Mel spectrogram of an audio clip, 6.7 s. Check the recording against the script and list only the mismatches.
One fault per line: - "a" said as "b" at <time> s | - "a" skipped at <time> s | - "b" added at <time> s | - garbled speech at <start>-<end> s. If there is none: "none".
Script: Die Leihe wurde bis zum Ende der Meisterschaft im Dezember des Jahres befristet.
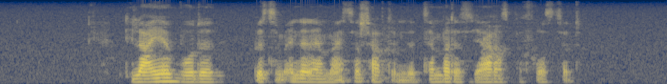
none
